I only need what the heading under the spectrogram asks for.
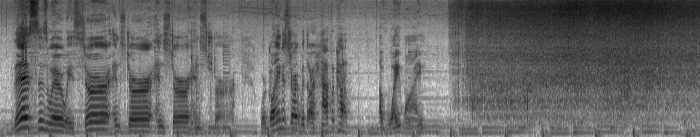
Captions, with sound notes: This is where we stir and stir and stir and stir. We're going to start with our half a cup of white wine. (loud sizzle)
